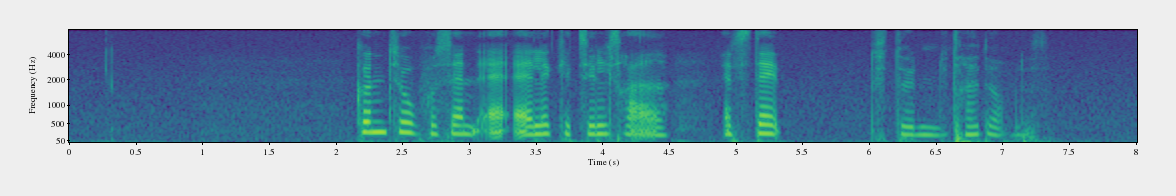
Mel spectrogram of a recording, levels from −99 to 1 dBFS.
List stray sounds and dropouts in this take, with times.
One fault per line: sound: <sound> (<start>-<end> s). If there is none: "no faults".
no faults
